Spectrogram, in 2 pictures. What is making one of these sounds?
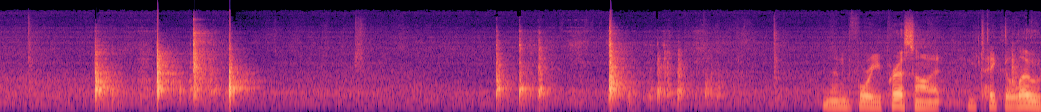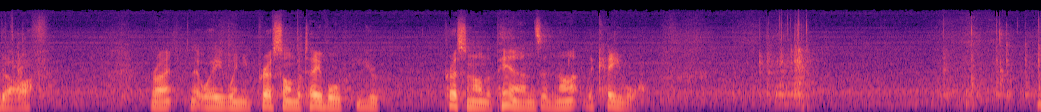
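Metal tools clank and knock against a press.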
